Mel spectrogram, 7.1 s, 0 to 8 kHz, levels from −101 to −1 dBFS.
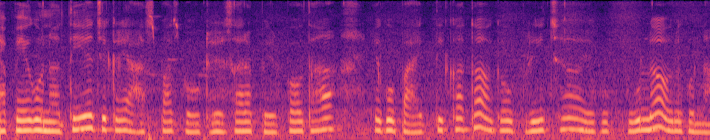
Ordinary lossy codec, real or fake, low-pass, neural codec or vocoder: none; real; none; none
